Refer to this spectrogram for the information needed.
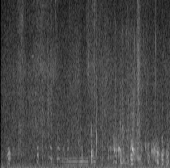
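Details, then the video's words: Hens clucking in a flock, soft short clucks scattered through the moment with a few drawn-out tonal notes in the middle, over a steady background hiss. "Chicken Sounds Noises Hens Clucking Roosters Crowing"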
